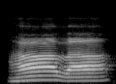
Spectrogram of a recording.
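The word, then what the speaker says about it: هٰذا: কিছু নোট দেওয়া আছে বলছে হাজা প্রোনাউন্সড হাজা এই হার পর একটা খাড়া আলিফ আছে সেটাকে আমাদেরকে লিখার সময় লিখি না কিন্তু উচ্চারণ করতে হবে হাট ইট রিটেন উইদাউট দা ফার্স্ট আলিফ এটা লিখা হয় ফাস্ট আলিফ ছাড়াই দ্বিতীয় নাম্বার এরাবিক হ্যাজ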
